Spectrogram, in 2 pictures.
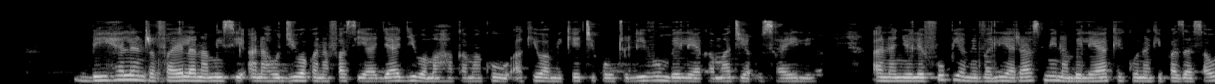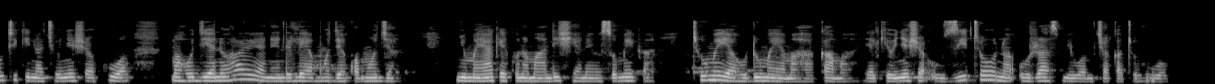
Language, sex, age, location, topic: Swahili, female, 18-24, Nakuru, government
